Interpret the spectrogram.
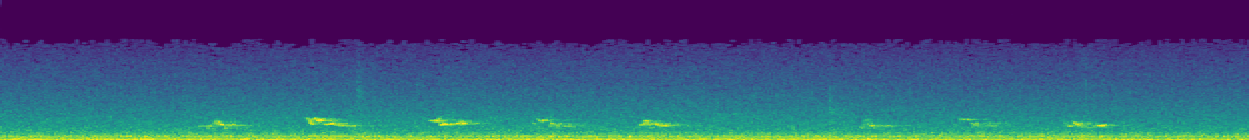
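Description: A bird calling: a series of about eight short, high chirps, one roughly every two-thirds of a second, over a steady low background hum.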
